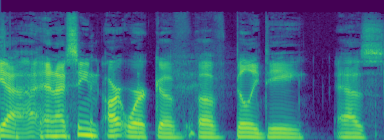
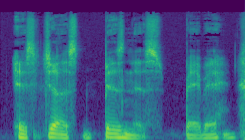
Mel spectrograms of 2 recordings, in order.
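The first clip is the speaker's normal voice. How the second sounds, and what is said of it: Billy Dee Williams impression. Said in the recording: “Billy Dee ... as you were doing your the impression”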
